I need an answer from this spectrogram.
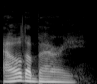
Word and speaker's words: elderberry: Next up, elderberry. Elderberry is spelled E-L-D-E-R-B-E-R-R-Y.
